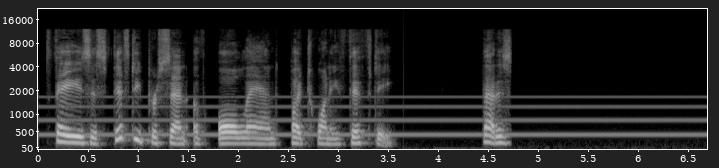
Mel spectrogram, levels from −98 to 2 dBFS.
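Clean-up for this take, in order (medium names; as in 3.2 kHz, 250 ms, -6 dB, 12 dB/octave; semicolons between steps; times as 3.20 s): de-click; de-hum 414.4 Hz, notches 4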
